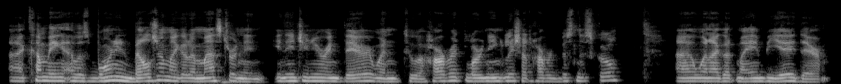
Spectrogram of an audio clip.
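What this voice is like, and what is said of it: English with a slight French accent. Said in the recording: “you may wonder by now what the accent is coming from. So it's a little bit of a French twist.”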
